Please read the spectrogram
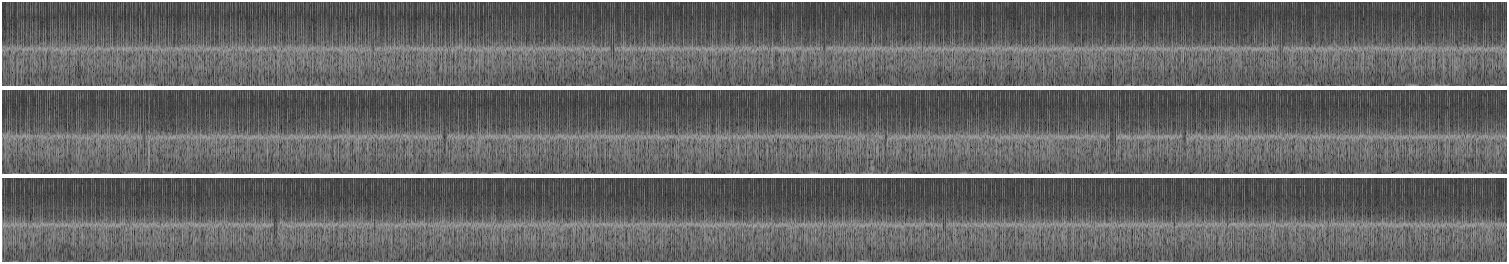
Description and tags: Normalized noisy PC output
